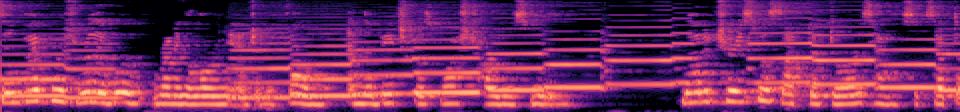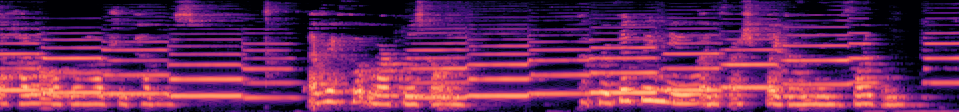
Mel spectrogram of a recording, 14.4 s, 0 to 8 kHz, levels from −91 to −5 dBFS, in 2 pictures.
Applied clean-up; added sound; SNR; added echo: classical method WPE with log-MMSE.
